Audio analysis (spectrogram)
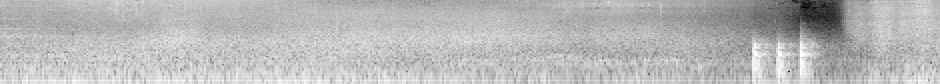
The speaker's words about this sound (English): At the sound of knocking, Mick Garrett sits up and takes a moment to get his bearings. He's on the bottom bunk of a wooden bed and has just woken up. He recalls that he's in a guest room in Timberline Lodge at the base of Mount Hood.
